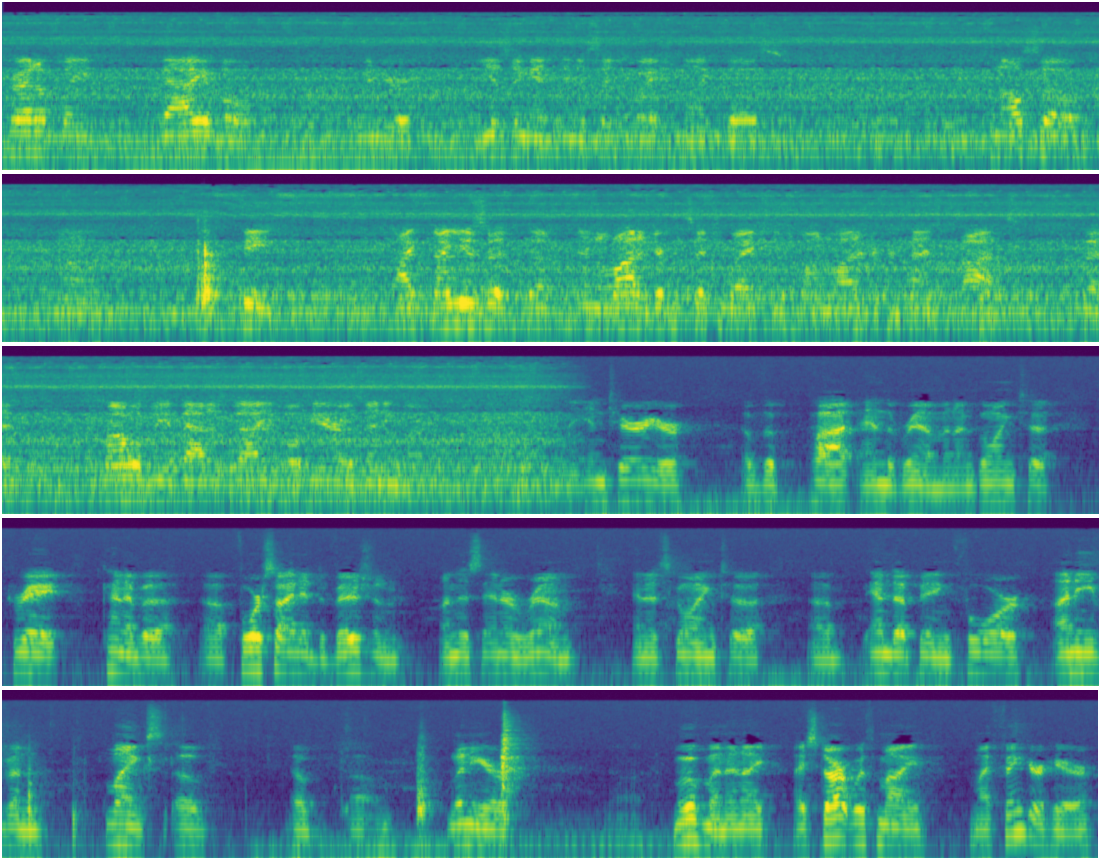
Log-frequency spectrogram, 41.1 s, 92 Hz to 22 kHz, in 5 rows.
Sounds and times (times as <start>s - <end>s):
Speech: 0.0s - 1.9s, 2.7s - 5.8s, 7.4s - 9.0s, 10.0s - 10.4s, 11.2s - 16.6s, 17.2s - 19.7s, 20.7s - 34.5s, 35.1s - 36.8s, 37.5s - 41.1s.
